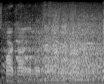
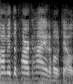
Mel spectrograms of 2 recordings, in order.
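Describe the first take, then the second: First: Low, drawn-out mock dictation; slow note-taking. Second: Said in the usual way. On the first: Secret Service agents noting the hotel on memo pads, very slow and low. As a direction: stretch each word out as if jotting it down. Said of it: "pull out these memo pads". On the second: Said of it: "I said".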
